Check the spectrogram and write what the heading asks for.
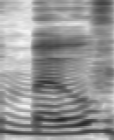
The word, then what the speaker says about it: mauve: chemist who stumbled onto move dye which you will sometimes hear pronounced mauve as well which is how I said it growing up and now I've transitioned to move but if I say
